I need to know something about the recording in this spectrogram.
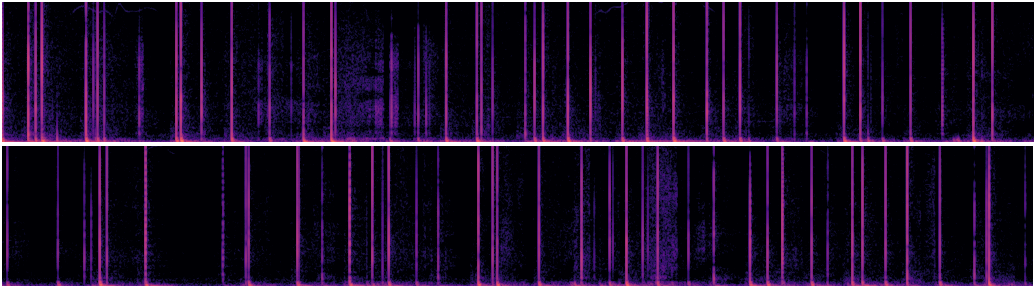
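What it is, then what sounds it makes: Plastic container tapped with fingernails. Long fingernails tap rapidly on the base of an upside-down, hollow white faceted plastic container resting on a yellow lid, with a microphone foam nearby. Each tap is a sharp, bright click over a hollow, low thump that dies away almost instantly. The taps come in quick, uneven bursts throughout.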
